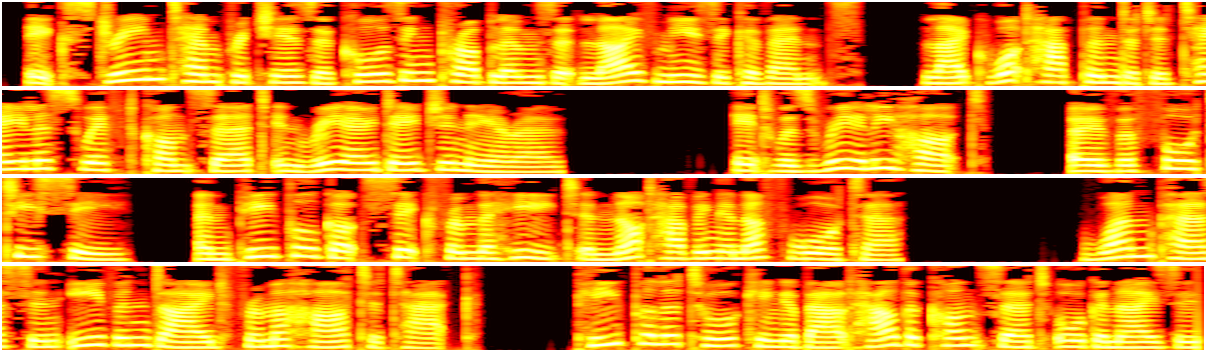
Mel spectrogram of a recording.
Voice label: English Newsroom Upper Intermediate SLOW Reading; Extreme Heat Threatens Live Music Events Prompts Sa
